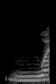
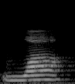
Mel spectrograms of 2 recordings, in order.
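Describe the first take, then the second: First: The lips spread sideways for the vowel. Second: The mouth opens wide for the vowel. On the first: The speaker calls it right. "open for the fatha sideways" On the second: The speaker calls it wrong. "Don't open up and down. Don't say wa"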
